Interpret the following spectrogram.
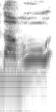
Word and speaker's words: Darveau: Darvaux, ça s'écrit D-A-R-V-E-A-U, soit dit en passant.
